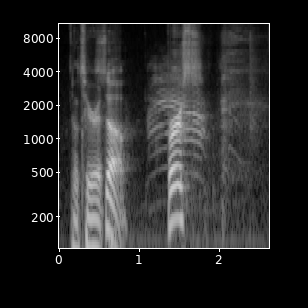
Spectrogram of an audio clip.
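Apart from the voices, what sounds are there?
cat meowing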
